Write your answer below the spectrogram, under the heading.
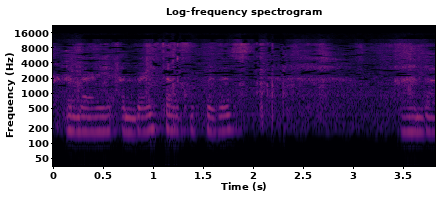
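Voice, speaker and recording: A soft-spoken woman's fairly low voice amid noticeable background noise. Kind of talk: soft-spoken ASMR reading from a book. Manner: soft-spoken, relaxing.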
